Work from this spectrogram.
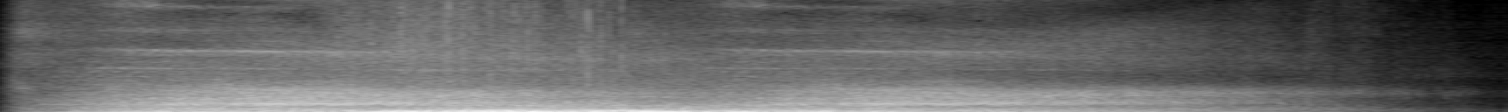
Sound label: boss, monster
